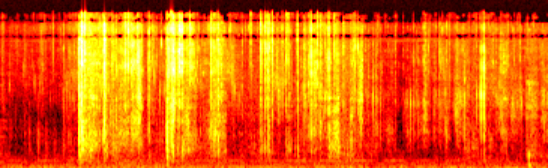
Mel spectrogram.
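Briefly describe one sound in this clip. Wet mud squelches and splashes as a hand digs through it.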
